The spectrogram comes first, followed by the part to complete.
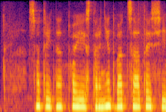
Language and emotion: Russian, neutral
